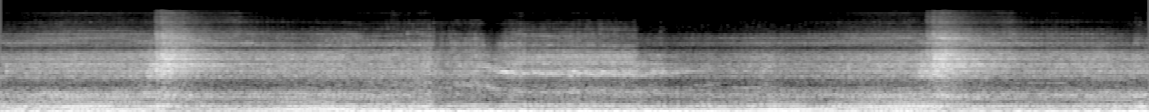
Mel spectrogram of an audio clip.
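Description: Subaru Impreza's flat-four boxer engine under hard acceleration, its revs rising and falling several times through the gears and corners. Two brief rushes of hiss come through, about a second in and near the end.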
